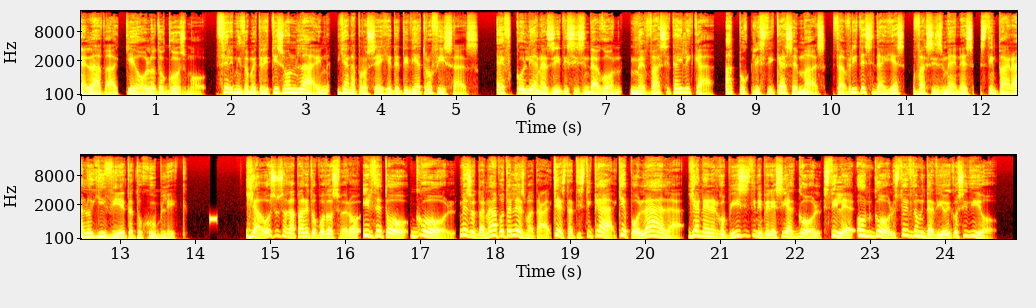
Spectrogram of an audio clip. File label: Greek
